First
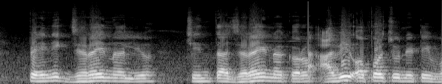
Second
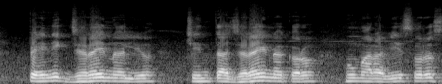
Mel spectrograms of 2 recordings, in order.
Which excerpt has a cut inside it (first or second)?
first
